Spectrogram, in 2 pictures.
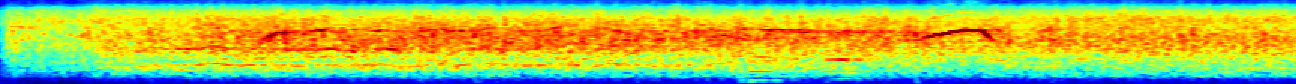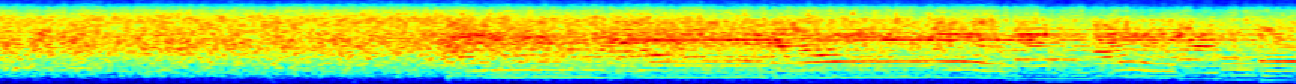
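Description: A theatre audience applauding and cheering, with a few whistles in the first few seconds. About nine seconds in, sustained instrument notes begin to sound under the applause as the band starts to play.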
